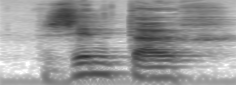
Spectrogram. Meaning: 1. sense (means of perceiving) 2. sense organ
- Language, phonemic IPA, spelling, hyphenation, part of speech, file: Dutch, /ˈzɪn.tœy̯x/, zintuig, zin‧tuig, noun, Nl-zintuig.ogg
